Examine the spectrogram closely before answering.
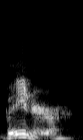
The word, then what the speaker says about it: Wiener: Wiener, now this is a German name, and a W is pronounced like a B.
